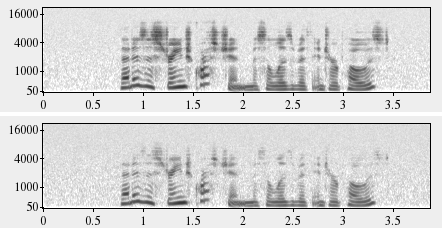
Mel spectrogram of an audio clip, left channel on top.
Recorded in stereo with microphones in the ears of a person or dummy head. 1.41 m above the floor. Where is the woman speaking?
90° left.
